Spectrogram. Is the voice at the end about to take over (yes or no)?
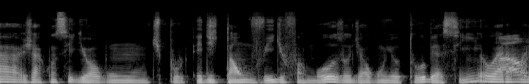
yes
